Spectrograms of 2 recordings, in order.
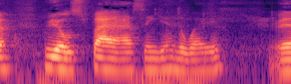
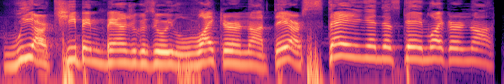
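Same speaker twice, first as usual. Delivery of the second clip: defiant shout; 7 semitones higher, 5 dB louder than usual. Real, not acted. Defiant about keeping Banjo-Kazooie.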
